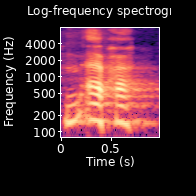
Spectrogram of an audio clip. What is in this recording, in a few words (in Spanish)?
último, Otomí, hombre; INALI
